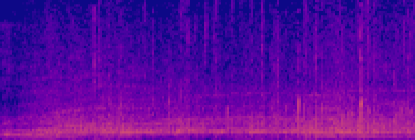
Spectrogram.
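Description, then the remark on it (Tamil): A church audience claps steadily throughout at a preacher's call, a dense, continuous patter of many hands at moderate loudness. “ஒரு கையை தட்டுறது”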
